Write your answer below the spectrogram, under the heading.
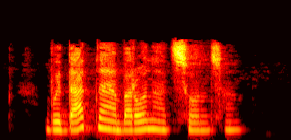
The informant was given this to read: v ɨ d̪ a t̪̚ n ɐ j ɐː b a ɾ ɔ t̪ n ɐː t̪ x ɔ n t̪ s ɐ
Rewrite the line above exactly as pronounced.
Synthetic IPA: v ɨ d̪ a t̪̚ n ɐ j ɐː b a ɾ ɔ n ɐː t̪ s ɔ n t̪ s ɐ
